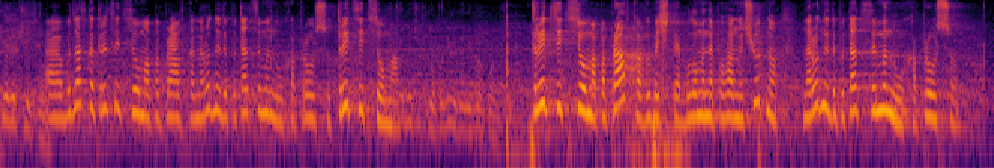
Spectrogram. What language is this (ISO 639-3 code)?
ukr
